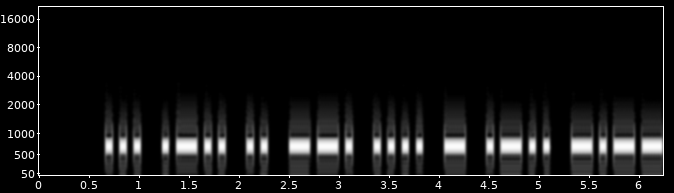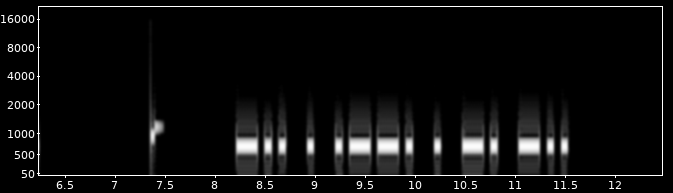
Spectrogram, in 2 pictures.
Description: Morse code, heard as a keyed tone, about 17 wpm, 700 Hz. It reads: SLIGHTLY DEPEND
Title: Sentences from Top 1300 Words - New Word Drill - 17wpm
